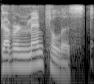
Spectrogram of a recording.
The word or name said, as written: governmentalist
